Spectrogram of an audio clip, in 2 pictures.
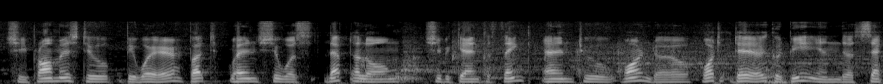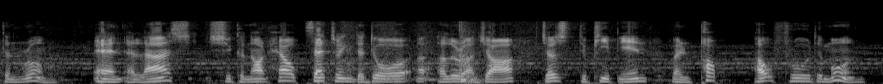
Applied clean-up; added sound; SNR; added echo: none; Water tap, faucet; 16 dB; none.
